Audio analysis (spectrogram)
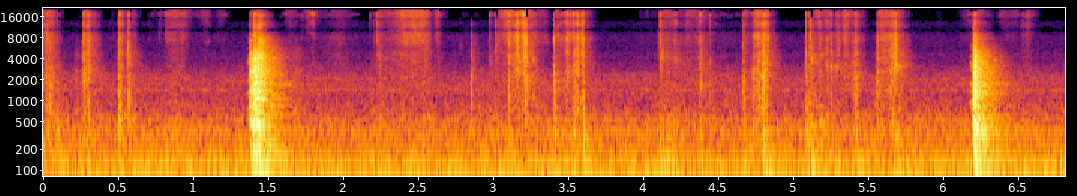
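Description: Tarot cards are shuffled in short riffling bursts, with two sharper loud riffles standing out among quieter flicks and taps, close by.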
